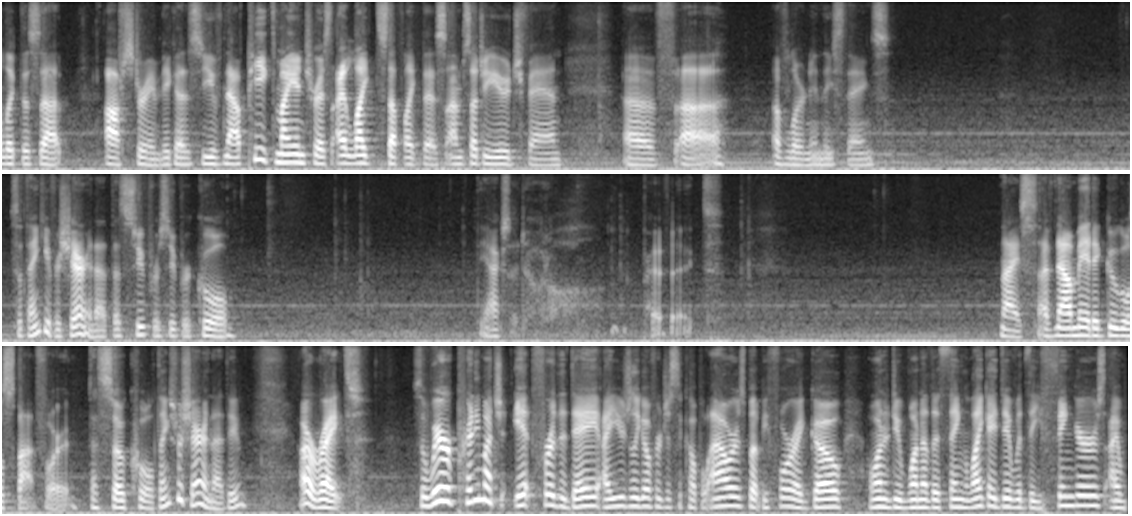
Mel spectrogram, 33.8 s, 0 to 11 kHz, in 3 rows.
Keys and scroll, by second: 5.8 space, 28.0 shift+f.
